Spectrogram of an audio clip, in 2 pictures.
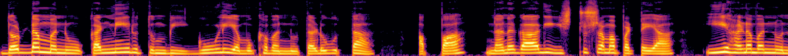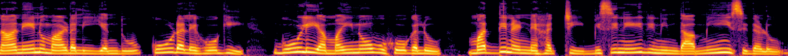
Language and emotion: Kannada, neutral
